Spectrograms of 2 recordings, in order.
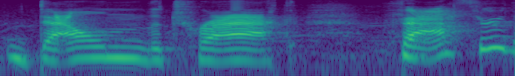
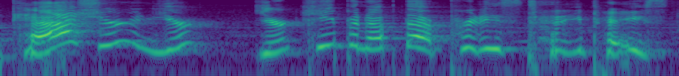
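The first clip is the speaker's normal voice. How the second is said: ordinary talk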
